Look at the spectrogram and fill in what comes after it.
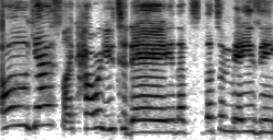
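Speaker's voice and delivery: tidy, best-behaviour talk. Imitating how they would talk to their pastor: imitating polite cleaned-up talk. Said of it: "I would obviously clean that shit up".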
